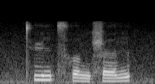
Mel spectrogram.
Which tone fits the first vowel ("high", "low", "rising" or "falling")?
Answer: high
